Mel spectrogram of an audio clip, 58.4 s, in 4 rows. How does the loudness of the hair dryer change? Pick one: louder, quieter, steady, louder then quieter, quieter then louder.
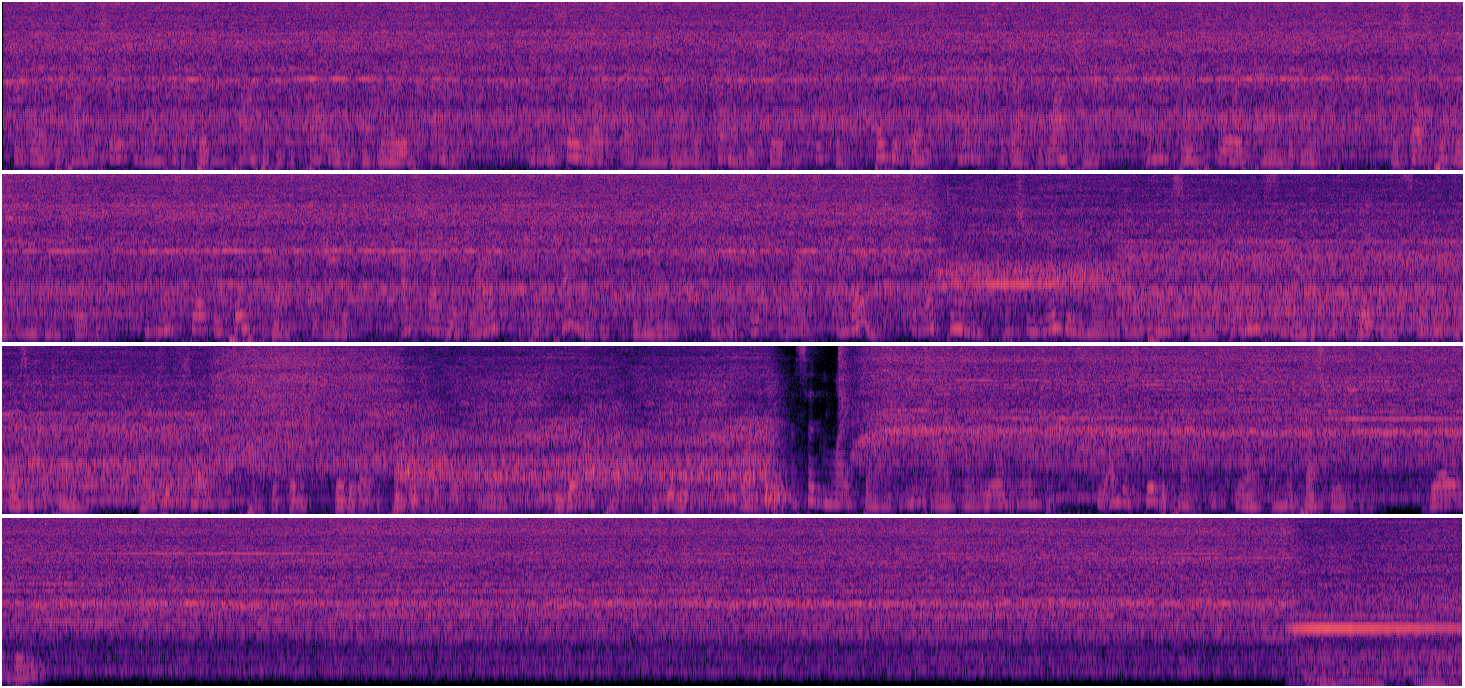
steady.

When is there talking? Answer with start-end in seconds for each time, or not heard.
0.0-44.2.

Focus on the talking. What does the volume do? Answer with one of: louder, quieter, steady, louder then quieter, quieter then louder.
steady.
